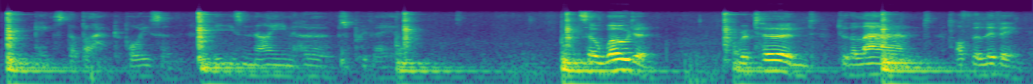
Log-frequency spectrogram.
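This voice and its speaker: A man giving a slow, chanting dramatic recitation of an old charm, swinging from roaring calls to hushed murmurs, recorded from a distance at a live performance. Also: mid-range voice, very noisy. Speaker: storyteller. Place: heritage site, live performance room. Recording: dull, roomy live recording from far off. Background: drumming.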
